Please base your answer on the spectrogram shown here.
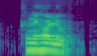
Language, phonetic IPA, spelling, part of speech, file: Ukrainian, [kneɦoˈlʲub], книголюб, noun, LL-Q8798 (ukr)-книголюб.wav
- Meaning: book lover, bibliophile (person who loves books)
